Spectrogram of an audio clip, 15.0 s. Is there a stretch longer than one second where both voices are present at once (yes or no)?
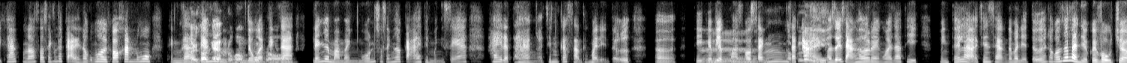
yes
